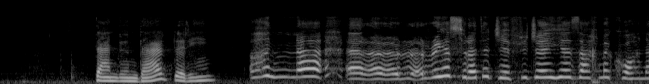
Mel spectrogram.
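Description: An elderly woman speaks loudly and emotionally, close by.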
